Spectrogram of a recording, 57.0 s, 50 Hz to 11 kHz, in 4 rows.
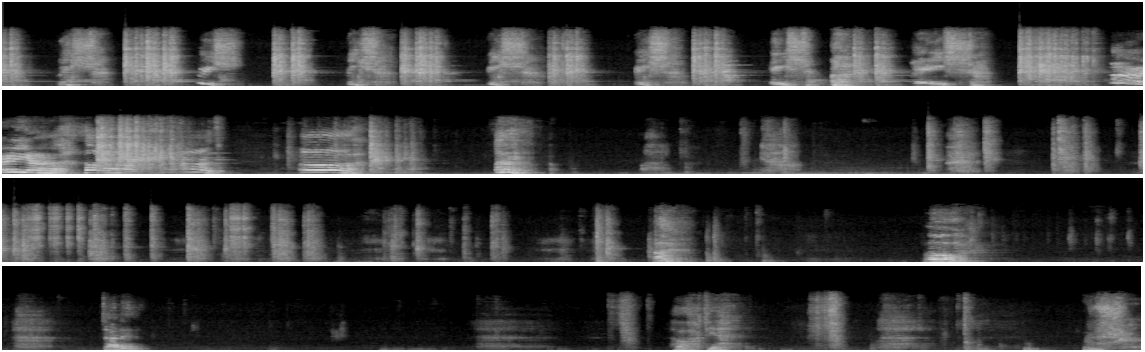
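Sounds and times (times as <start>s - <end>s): man breathing hard: 22.2s - 22.9s, 42.9s - 43.7s, 48.7s - 49.8s, 53.7s - 54.7s.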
